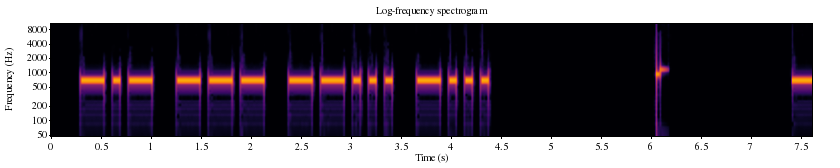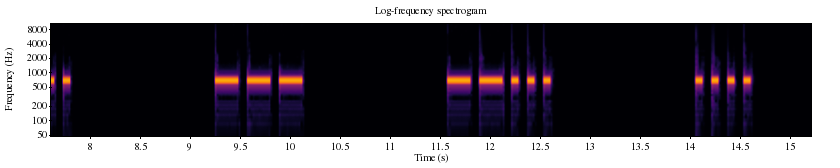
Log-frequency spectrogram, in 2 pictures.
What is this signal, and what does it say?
Morse code, heard as a keyed tone, about 15 wpm, spaced as for 8 wpm, 700 Hz. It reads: KO7B NO7H
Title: USA Call Signs - 6x Character Spacing - 15wpm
